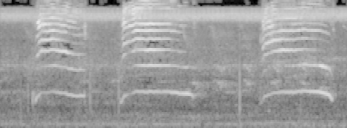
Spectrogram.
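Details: A hungry kitten gives three high, drawn-out meows, each rising briefly then holding steady, with a faint steady hiss behind.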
